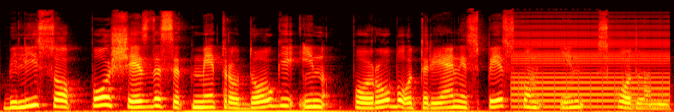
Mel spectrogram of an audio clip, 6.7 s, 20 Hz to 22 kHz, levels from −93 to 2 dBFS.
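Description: GSM phone buzz enters the speech at 5.11 s and lasts to 6.70 s: a steady, raspy 217 Hz buzz, harmonic-rich, about 9 dB below the speech. A nearby 2G phone on a call bursts 217 times a second, and the audio circuitry rectifies those pulses.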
